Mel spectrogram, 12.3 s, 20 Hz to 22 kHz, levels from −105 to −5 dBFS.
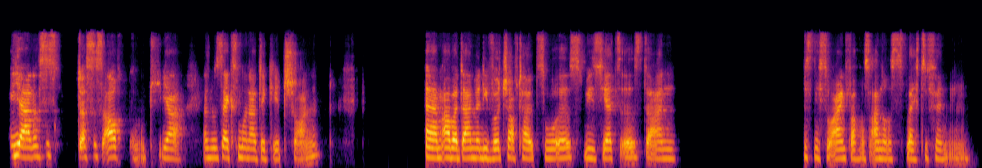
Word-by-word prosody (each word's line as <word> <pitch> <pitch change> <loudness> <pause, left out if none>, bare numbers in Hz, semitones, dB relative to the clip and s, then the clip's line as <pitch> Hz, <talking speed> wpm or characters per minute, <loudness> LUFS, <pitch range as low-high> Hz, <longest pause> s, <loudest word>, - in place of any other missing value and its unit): Ja, 220 -4 +8
das 215 +1 -4
ist 245 - -8 0.2
das - - +1
ist 235 - -4
auch 210 0 +4
gut, 195 - -14
ja. 195 -2 -2 0.2
Also 195 0 -4
6 200 +1 +1
Monate 190 -3 -2
geht 175 +2 -7
schon. 235 +3 -3 1.3
Ähm, 200 -1 +6
aber 200 -1 +7
dann, 195 +1 +3
wenn 195 0 0
die 195 -2 -1
Wirtschaft 190 +3 +1
halt 190 -2 0
so 185 -1 -4
ist, 100 +2 -2
wie's 190 -1 -4
jetzt 185 0 0
ist, 105 0 -3
dann 185 0 -3 1.6
ist 210 - -8
nicht 195 - -5
so - - -2
einfach, 185 -1 +1
was - - -4
anderes 180 -1 -3
vielleicht 175 -1 -3
zu 205 - -5
finden. 180 0 -10
190 Hz, 170 wpm, -24 LUFS, 185-200 Hz, 1.6 s, Ja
